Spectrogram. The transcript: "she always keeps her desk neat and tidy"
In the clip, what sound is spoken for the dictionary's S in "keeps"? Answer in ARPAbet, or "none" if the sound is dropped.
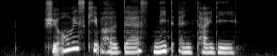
none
